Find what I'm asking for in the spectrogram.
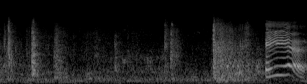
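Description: A door in a domestic scene is handled, with a few light knocks and rattles, then a louder sliding scrape and a squeaky creak at the end, fairly close.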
